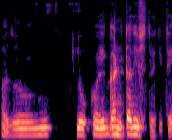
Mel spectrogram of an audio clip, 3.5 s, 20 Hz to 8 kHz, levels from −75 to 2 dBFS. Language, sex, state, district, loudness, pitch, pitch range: Marathi, male, Maharashtra, Pune, -15 LUFS, 145 Hz, 140-150 Hz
